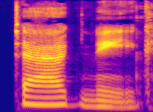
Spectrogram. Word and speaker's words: Dagne: Dagny, can you spell that? – Yeah, it's D-A-G-N-E. – Dagny Dover. – Dagny Dover. – Got it. Okay. I wrote Dag Need Over.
